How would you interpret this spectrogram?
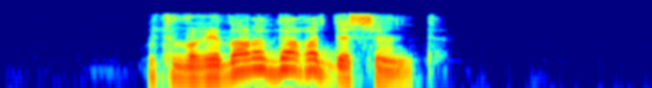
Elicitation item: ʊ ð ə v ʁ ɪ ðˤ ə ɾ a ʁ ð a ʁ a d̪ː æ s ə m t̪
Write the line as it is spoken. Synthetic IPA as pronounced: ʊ θ ə v ʁ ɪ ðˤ ɑ ɾ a ð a ʁ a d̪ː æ s ə n t̪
